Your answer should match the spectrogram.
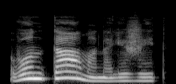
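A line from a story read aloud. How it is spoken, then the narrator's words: Sighing. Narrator (Russian): вздохнул брат Нано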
